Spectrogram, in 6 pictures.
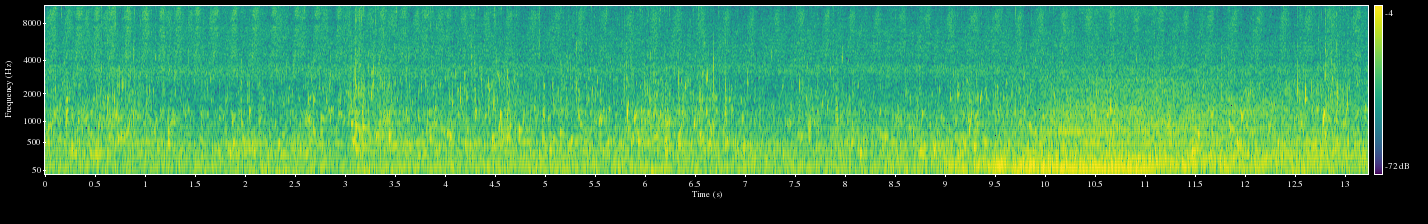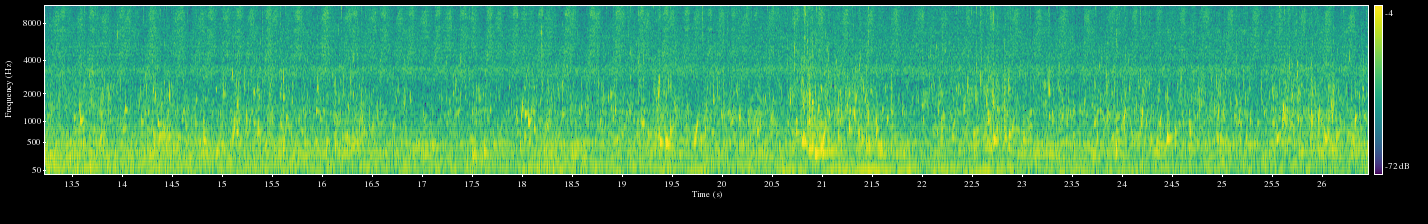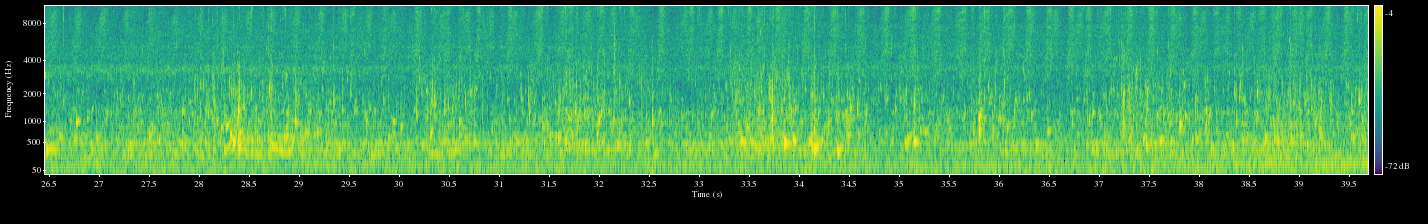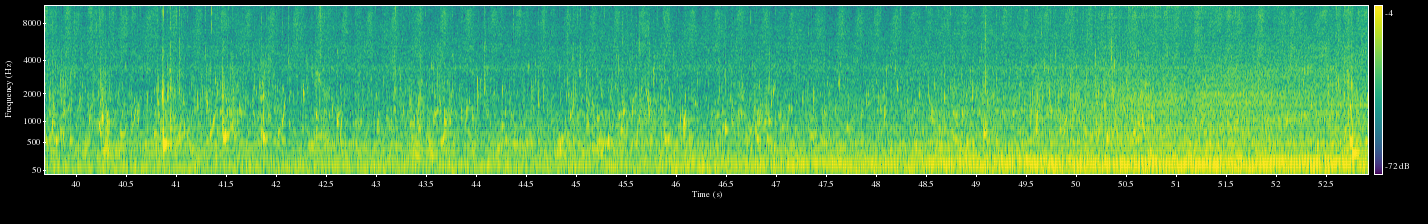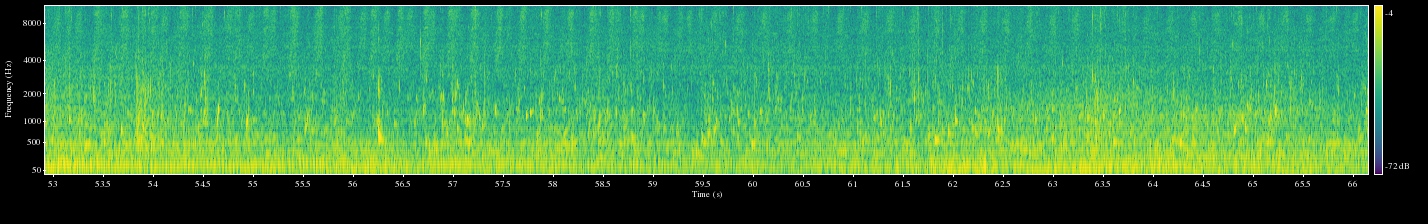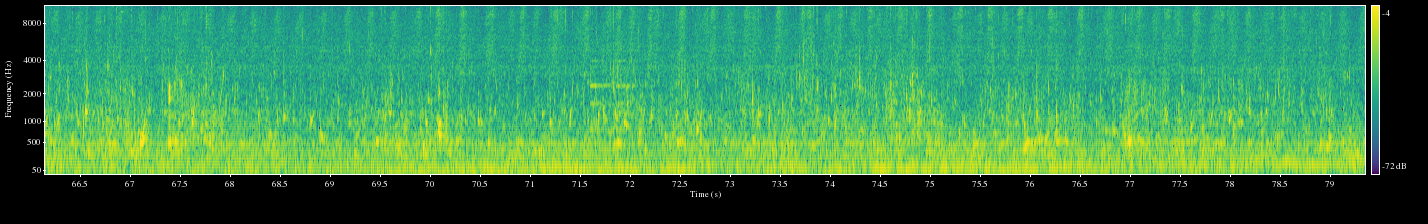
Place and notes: {
  "title": "Xipu Rd., Guanshan Township - The sound of water",
  "date": "2014-09-07 10:28:00",
  "description": "Irrigation waterway, Traffic Sound, The sound of water, Very hot weather\nZoom H2n MS+ XY",
  "latitude": "23.05",
  "longitude": "121.17",
  "altitude": "228",
  "timezone": "Asia/Taipei"
}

